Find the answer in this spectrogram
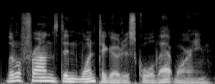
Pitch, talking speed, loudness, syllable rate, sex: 115 Hz, 280 wpm, -16 LUFS, 6.0 syllables/s, male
